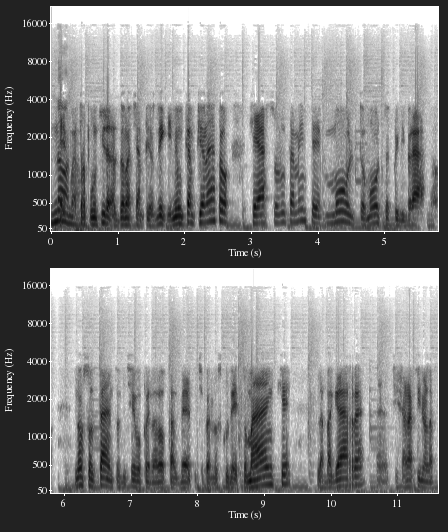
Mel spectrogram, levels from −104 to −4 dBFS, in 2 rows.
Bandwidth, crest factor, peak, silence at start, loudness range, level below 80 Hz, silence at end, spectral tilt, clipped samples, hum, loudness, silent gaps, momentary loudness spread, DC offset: 11.5 kHz; 18 dB; 0 dBFS; 0 s; 3 LU; -40 dBFS; 0 s; -7.5 dB/octave; under 0.1%; none; -18 LUFS; none; 10 LU; under 0.1%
